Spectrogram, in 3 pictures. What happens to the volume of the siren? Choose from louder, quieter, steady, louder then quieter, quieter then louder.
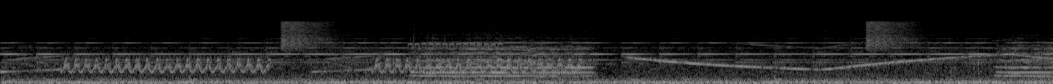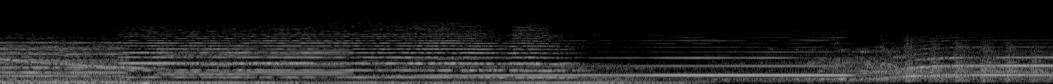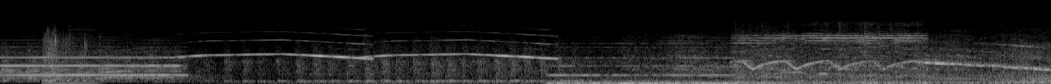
louder.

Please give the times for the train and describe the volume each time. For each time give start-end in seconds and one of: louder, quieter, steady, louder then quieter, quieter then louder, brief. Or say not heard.
0.0-31.5 quieter.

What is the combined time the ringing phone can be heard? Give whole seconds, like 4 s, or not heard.
2 s.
